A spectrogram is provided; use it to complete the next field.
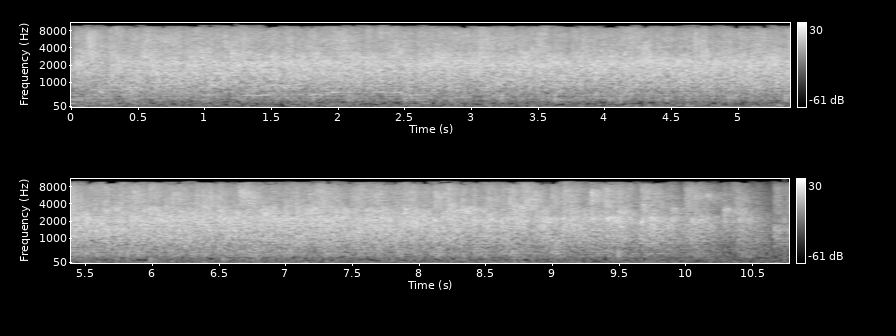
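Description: Sustained audience applause for a panel, a dense, steady crackle of many hands clapping at a fairly loud, even level for about ten seconds, with no speech over it.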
